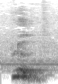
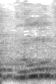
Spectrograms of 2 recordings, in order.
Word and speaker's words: प्लुत: तीसरा प्लुत, इसे प्लूत नहीं कहेंगे, प्लुत।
